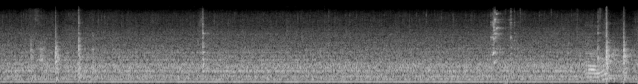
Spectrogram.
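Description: Food frying in a stainless pan, a steady sizzle over a low constant hum, with a few light clicks and knocks from utensils.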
